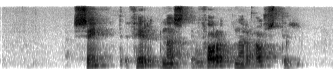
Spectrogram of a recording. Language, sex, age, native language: Icelandic, male, 40-49, Icelandic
